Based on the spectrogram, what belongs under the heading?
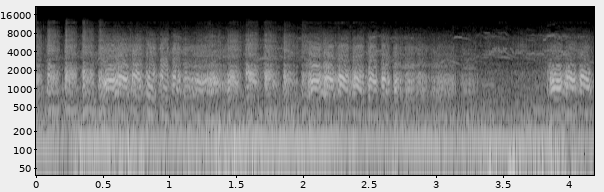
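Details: Fledgling Adelie penguins begging from parents for food at Devil's Island in the Weddell Sea, Antarctic Peninsula: rapid pulsed, braying squawks in bursts, pausing then resuming at the end, with a constant low engine drone beneath.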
